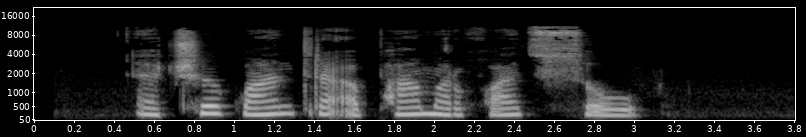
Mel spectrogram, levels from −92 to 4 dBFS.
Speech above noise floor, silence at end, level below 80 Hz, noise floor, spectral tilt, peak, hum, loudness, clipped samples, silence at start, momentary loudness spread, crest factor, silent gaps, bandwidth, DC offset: 44 dB; 0.8 s; -82 dBFS; -72 dBFS; -3.5 dB/octave; -12 dBFS; none; -29 LUFS; under 0.1%; 0.5 s; 6 LU; 18 dB; none; 11.5 kHz; under 0.1%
